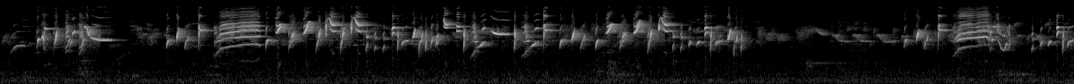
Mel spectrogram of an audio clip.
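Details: Balkan goldfinch, subspecies balcanica, singing in a Serbian-run 2022 world song championship entry: long, tumbling stream of high twitters, rapid chirps and slurred whistles, briefly softer before a final bright burst.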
